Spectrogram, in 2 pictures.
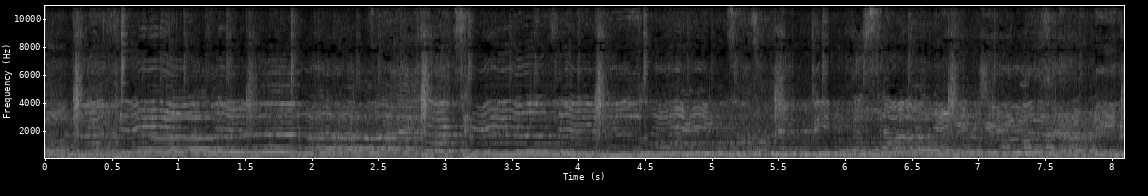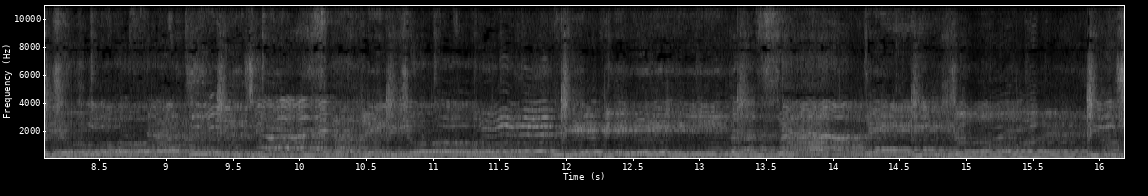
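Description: A small a cappella vocal group of men and a woman singing together in harmony into microphones, without instruments.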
